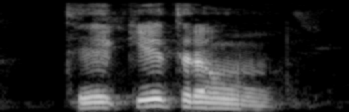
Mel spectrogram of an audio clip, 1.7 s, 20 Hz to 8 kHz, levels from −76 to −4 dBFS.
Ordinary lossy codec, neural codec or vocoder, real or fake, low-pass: AAC, 48 kbps; vocoder, 22.05 kHz, 80 mel bands, WaveNeXt; fake; 7.2 kHz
